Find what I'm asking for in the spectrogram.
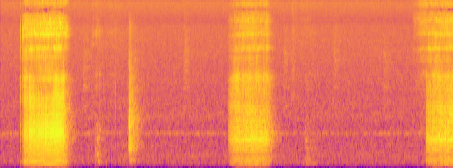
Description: This is my ten year old cavalier king Charles spaniel called Dudley. And yes he really does snore this loudly.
